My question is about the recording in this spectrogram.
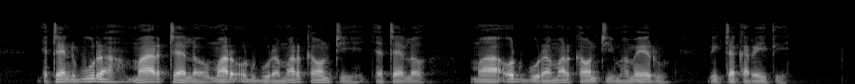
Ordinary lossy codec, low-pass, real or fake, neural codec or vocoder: none; 7.2 kHz; real; none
